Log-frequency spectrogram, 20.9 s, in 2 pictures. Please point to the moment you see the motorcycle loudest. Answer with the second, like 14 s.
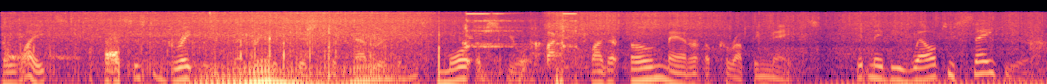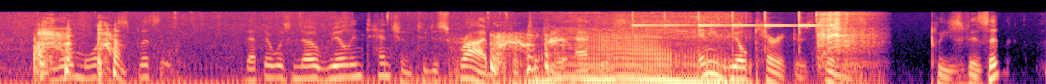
17 s.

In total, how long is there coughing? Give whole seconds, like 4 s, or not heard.
4 s.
